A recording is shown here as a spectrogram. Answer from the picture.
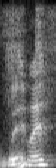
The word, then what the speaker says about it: Lindt: Is that how you spell it? Lind? Or say it? – Yes. L-I-N-D-T. – You just call it Lind? – The Swiss company, Lind. All right.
